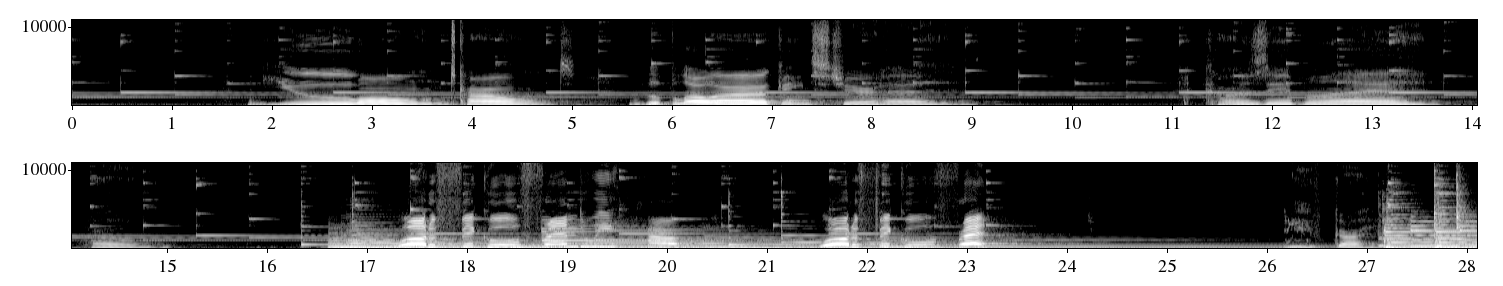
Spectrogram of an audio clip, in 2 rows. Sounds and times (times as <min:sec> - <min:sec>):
Glockenspiel: 0:00.0 - 0:28.1
Guitar: 0:16.5 - 0:28.1.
